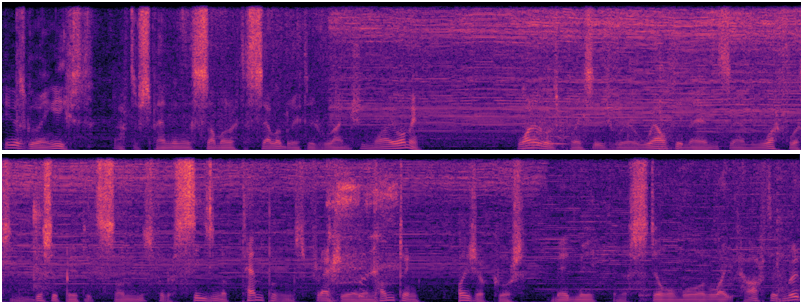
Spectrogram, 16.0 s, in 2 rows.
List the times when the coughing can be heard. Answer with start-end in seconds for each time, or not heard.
11.2-12.0.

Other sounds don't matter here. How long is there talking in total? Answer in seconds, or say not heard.
15 s.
